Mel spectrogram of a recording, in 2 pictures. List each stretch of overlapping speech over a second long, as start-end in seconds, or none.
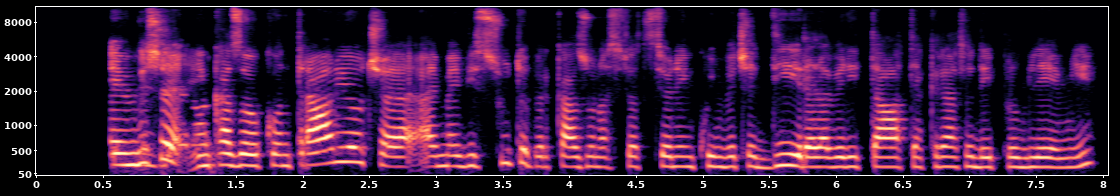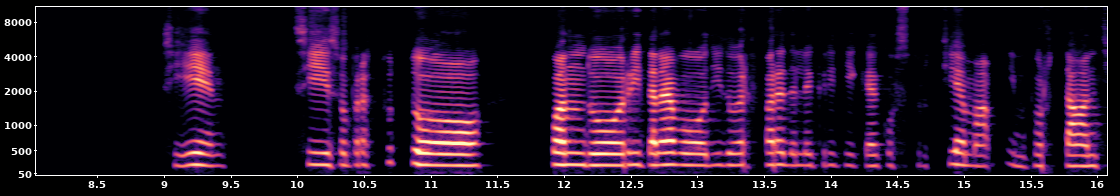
none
